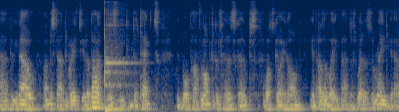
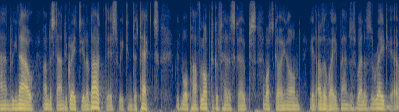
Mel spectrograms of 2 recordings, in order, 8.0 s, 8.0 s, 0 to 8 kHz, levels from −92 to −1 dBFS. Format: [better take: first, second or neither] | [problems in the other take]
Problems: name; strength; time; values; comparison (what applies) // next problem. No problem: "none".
second | background sound (Thump, thud); 4 dB below the speech // room echo; dies away in 0.3 s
